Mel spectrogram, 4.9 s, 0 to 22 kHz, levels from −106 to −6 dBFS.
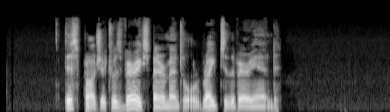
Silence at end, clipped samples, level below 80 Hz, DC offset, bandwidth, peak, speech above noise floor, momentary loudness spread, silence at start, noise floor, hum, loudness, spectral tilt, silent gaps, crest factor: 1.4 s; under 0.1%; -60 dBFS; under 0.1%; 11.5 kHz; -6 dBFS; 54 dB; 8 LU; 0.8 s; -77 dBFS; none; -23 LUFS; -4.5 dB/octave; none; 20 dB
